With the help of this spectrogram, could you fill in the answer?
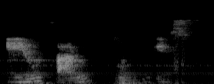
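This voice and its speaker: A middle-aged male teacher leads a repetition drill at an extremely slow pace, spacing out each short phrase. His voice is sharp and forceful. He is picked up from across an echoey room with faint noise underneath. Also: lowish voice, distant mic. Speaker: language teacher.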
